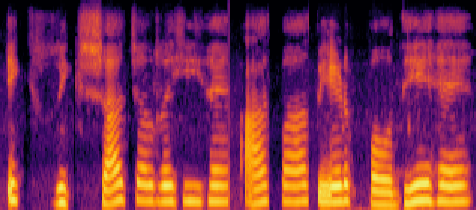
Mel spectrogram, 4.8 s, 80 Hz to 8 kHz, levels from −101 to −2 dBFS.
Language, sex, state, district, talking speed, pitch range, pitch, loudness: Hindi, female, Chhattisgarh, Raigarh, 125 wpm, 200-220 Hz, 220 Hz, -15 LUFS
